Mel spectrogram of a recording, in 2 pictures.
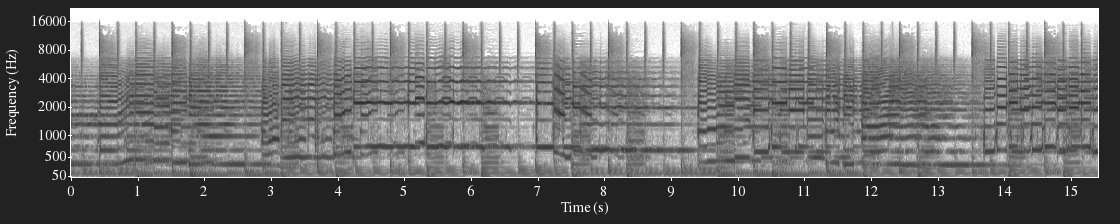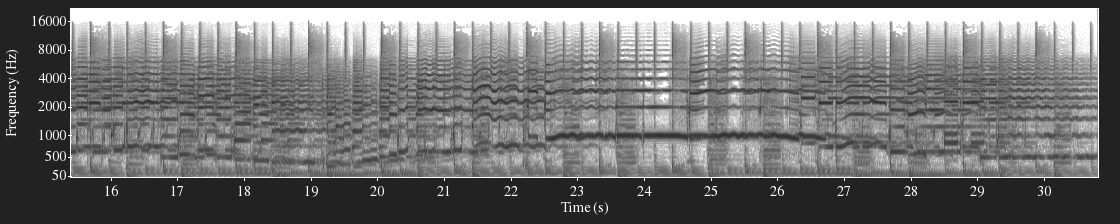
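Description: Electric guitar lead on a Stratocaster's neck pickup, played through overdrive pedals, a Univibe and a digital delay into a Fender Tone Master Twin Reverb amp, miked with an SM57. It plays sustained, bent notes with vibrato, with a slide down and back up about two-thirds of the way through and a long held high note just after that.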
